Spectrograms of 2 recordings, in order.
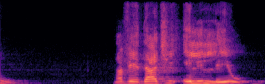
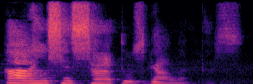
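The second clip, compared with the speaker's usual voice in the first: slow, soft, deliberately tame rebuke; mock unemphatic; 2 semitones lower, 7 dB quieter, slower than usual. Preacher showing how Paul would not have scolded the Galatians, mock mild. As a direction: drain all the force from the rebuke, drawing it out softly. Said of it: "Paulo não escreveu a-, aos Gálatas dizendo assim".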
